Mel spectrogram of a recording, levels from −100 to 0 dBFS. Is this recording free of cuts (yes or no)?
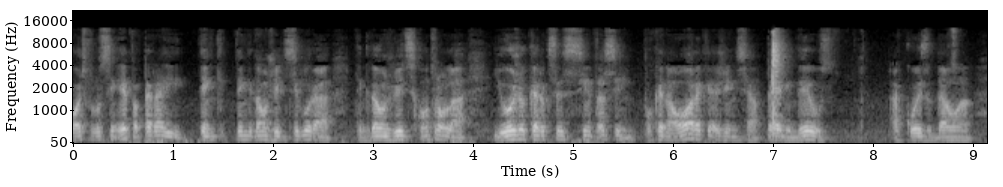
yes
